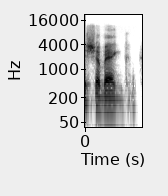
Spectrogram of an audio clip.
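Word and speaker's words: shebang: इसको बोला जाता है शबैंग, इसकी प्रोनाउंसिएशन होती है शबैंग, ठीक है।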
